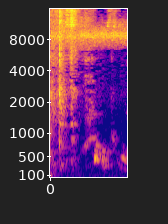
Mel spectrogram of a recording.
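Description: A Jalali pigeon and a pet house pigeon coo softly as a pair, a brief, quiet, close call with no talk.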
